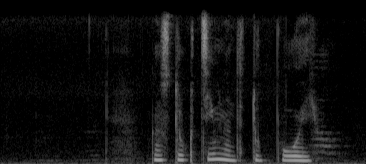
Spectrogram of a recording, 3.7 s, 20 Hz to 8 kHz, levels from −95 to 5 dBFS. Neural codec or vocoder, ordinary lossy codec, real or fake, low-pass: none; none; real; 7.2 kHz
